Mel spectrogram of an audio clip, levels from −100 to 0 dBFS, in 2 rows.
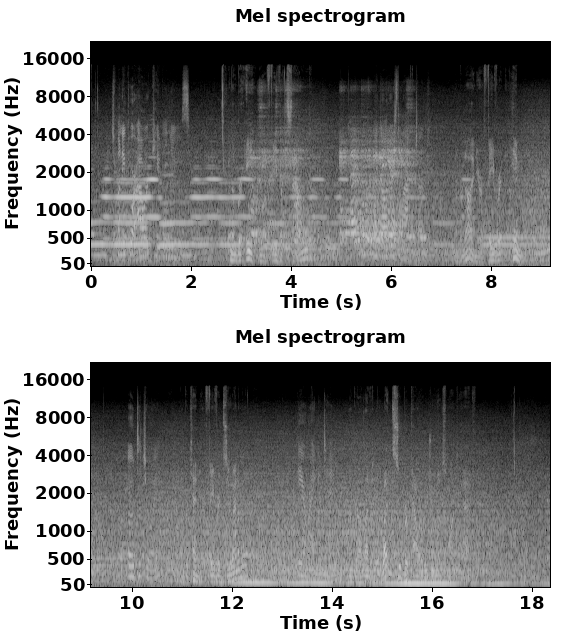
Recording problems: background music; very loud; throughout; 1 dB above the speech
train or aircraft noise; very loud; throughout; 1 dB above the speech
voice in the background; loud; throughout; 8 dB below the speech

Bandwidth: 14.5 kHz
